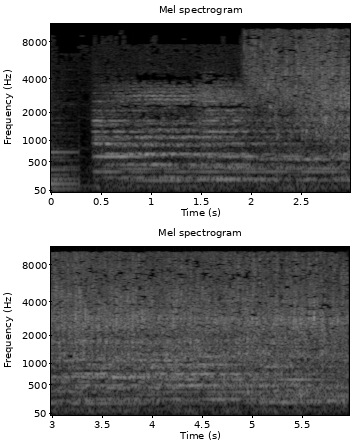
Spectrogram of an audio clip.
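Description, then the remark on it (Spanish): Steady running water, Fuente Umbría spring water, pours into a container, a continuous splashing stream that briefly pauses near the start, then grows brighter and fuller as it keeps filling, with no voices. “Padre Gilberto, ¿qué hace? Hermano Pedro, es que no nos quedaba agua bendita. Agua pura de manantial Fuente Umbría.”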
